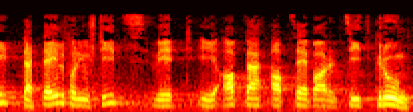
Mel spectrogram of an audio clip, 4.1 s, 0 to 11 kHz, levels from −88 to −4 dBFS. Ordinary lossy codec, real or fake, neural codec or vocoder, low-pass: none; real; none; 7.2 kHz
